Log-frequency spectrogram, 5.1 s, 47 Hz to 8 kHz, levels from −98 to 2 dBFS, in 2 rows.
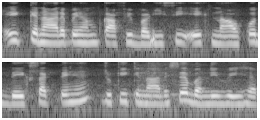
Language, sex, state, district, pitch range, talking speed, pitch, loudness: Hindi, female, Uttarakhand, Uttarkashi, 180-210 Hz, 235 wpm, 195 Hz, -18 LUFS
